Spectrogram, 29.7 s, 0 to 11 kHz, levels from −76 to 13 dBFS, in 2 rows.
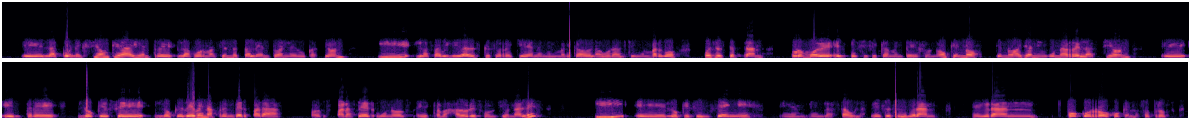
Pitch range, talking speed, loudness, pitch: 205-265 Hz, 150 wpm, -21 LUFS, 225 Hz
